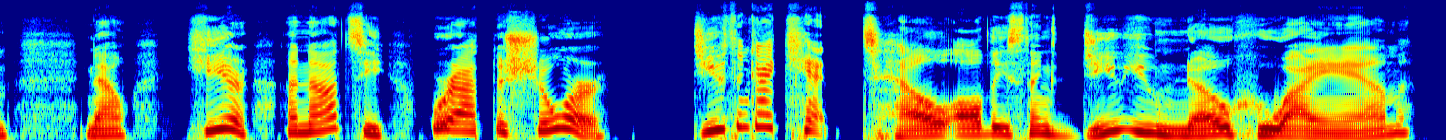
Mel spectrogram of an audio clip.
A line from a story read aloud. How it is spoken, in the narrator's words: He scoffed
